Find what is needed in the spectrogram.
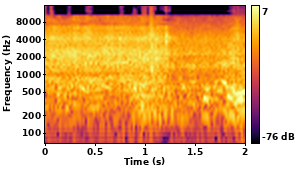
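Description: A canoe hull sliding and scraping over a car's roof rack as the loader sets it down: a steady rasping hiss that cuts off near the end. Voices murmur underneath.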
